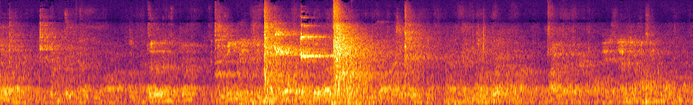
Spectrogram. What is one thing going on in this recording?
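Shuttlecocks are struck with sharp taps of badminton rackets in a large echoing hall.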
